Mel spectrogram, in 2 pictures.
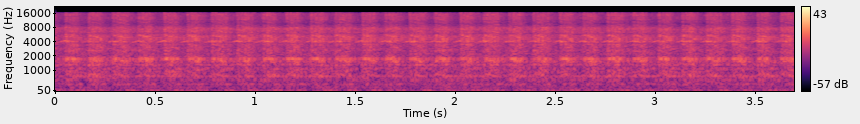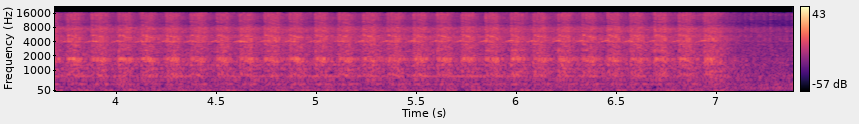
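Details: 1985 Toyota Tercel after a carburetor swap, with the distributor vacuum lines not yet connected: steady cranking at about four beats a second that never catches, then cuts off, with the choke side wet.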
